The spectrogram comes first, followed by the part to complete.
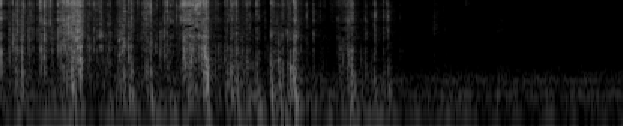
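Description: Foil wrapper of a Panini Chronicles football card pack being torn open by hand: rapid tearing and crinkling that stops about two and a half seconds in.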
